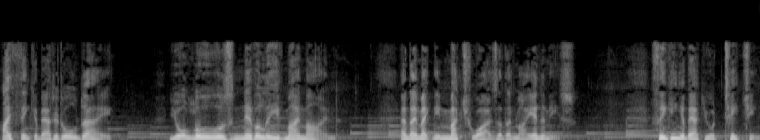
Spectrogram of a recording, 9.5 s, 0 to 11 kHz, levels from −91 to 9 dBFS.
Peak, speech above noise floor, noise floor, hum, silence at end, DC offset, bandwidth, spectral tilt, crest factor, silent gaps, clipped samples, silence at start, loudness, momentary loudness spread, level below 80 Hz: -6 dBFS; 27 dB; -48 dBFS; none; 0 s; under 0.1%; 8 kHz; -7.5 dB/octave; 16 dB; none; under 0.1%; 0.05 s; -22 LUFS; 22 LU; -44 dBFS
